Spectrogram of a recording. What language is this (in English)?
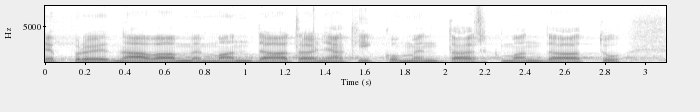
Czech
